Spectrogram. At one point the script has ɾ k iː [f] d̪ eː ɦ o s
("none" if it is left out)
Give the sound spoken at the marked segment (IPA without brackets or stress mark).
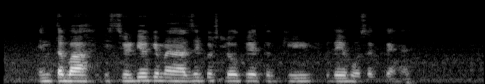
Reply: f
